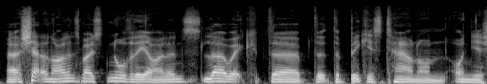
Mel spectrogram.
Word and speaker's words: Lerwick: Is it Lerwick or Lerwick? – Lerwick, if you're talking Shetland Islands.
